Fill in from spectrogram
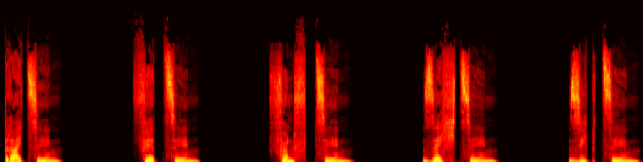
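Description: A woman narrating a scripted language lesson, slow, expressive and clearly articulated, recorded on a studio microphone. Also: mid-range voice, no room sound.

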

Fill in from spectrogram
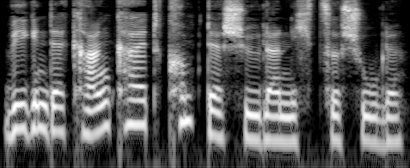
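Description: A woman reading scripted textbook dialogue for a language course with slow, clear enunciation. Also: low-pitched, expressive, no room sound, clean studio sound.

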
